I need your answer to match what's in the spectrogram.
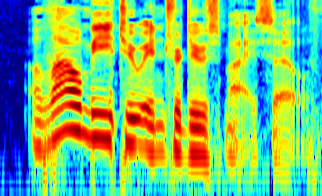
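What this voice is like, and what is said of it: Posh refined well-educated cartoon voice. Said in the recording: “It's not British, but it's very... Posh? ... Refined. Like he's well educated.”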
